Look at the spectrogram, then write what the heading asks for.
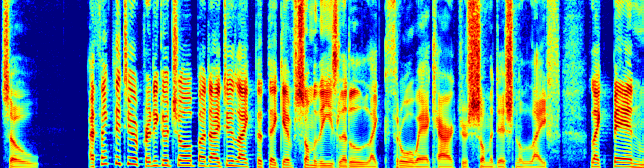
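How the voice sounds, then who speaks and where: A man's voice: sits low, clean tone, dry recording, studio quality. A man hosting a podcast in a casual, conversational style. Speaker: podcast host.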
